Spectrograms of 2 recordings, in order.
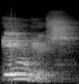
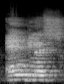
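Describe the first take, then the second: First: The first vowel sounds like short 'ih'. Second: The first vowel sounds like 'eh'. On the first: The speaker calls it right. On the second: The speaker calls it wrong.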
